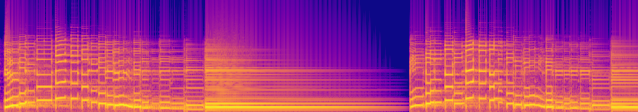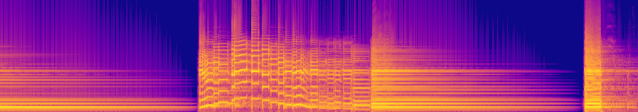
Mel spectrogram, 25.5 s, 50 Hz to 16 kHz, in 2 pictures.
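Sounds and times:
Collings 290 guitar: 0.0s - 25.5s.

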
